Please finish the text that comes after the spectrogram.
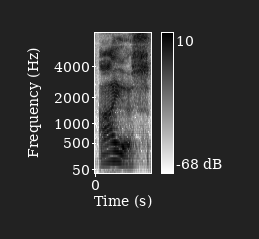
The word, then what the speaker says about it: agus: I've heard some of the audio pronounce agus, the word for and, as aius on some occasion, and it's great to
